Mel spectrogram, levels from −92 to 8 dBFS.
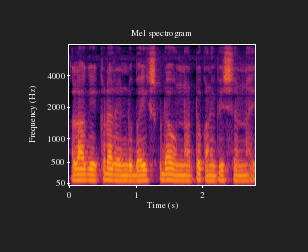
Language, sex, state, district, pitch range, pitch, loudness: Telugu, male, Andhra Pradesh, Sri Satya Sai, 110-120 Hz, 110 Hz, -16 LUFS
